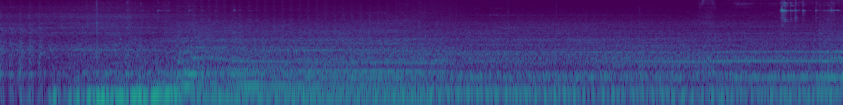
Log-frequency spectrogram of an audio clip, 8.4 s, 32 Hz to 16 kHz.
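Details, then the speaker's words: Mercedes R230 bought cheaply from Copart, starting during maintenance work. After a brief crank the engine catches with a quick rev, then settles into an even, steady idle without misses or knocking. "Let's listen to the engine. Look at that. She's alive."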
